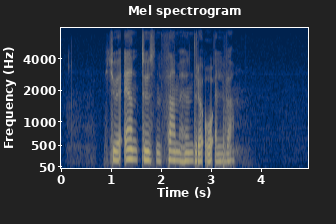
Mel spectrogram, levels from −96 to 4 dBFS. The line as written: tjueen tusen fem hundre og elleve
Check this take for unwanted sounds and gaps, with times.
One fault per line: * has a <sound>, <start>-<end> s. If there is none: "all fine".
all fine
